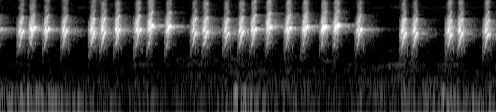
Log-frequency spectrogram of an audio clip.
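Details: Sooty-headed bulbul sound used as training for kept birds: rapid bursts of short, sharp chirpy notes, roughly five per second, in runs separated by brief pauses.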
